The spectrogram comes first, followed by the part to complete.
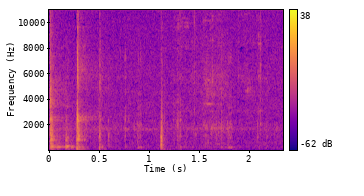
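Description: Handling noise from a stainless steel water bottle being turned over in the hand: four light clicks and taps in the first second or so, the first the loudest.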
